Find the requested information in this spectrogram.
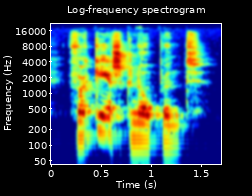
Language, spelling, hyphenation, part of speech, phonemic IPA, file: Dutch, verkeersknooppunt, ver‧keers‧knoop‧punt, noun, /vərˈkeːrsˌknoː.pʏnt/, Nl-verkeersknooppunt.ogg
- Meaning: interchange (grade-separated infrastructure junction)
